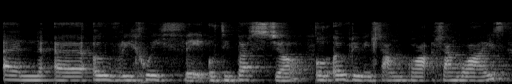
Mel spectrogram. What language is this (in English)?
Welsh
